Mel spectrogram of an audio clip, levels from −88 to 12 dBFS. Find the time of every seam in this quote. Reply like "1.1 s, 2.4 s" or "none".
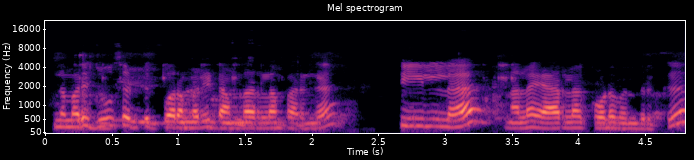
none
